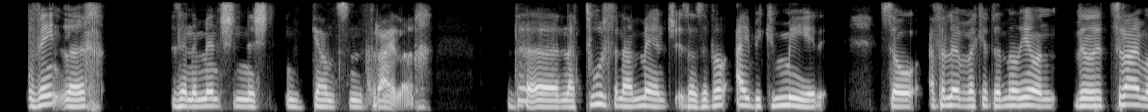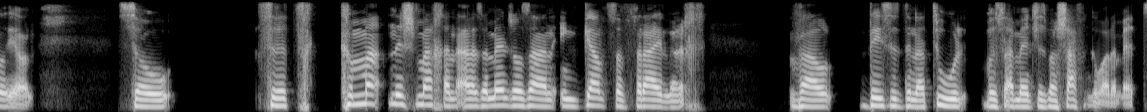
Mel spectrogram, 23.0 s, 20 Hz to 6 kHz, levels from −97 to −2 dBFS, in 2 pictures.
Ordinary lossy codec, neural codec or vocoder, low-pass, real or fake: none; none; 5.4 kHz; real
